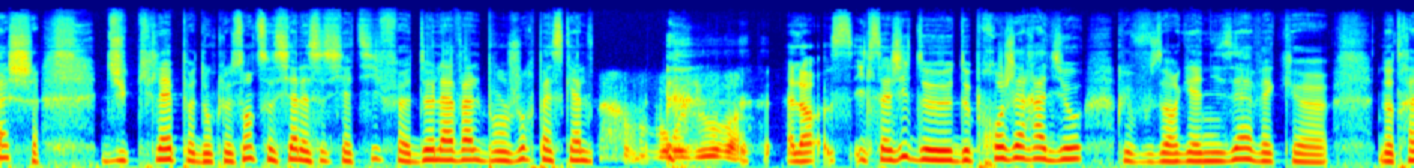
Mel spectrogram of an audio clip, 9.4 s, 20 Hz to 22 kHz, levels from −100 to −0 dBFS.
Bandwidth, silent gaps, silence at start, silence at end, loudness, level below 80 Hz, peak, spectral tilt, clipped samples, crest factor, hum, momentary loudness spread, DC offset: 16.5 kHz; none; 0 s; 0 s; -19 LUFS; -42 dBFS; -2 dBFS; -5.5 dB/octave; under 0.1%; 16 dB; none; 10 LU; under 0.1%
